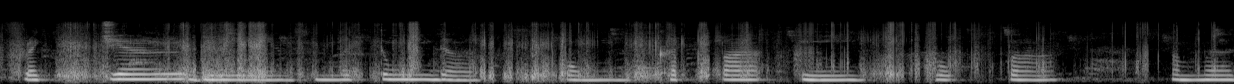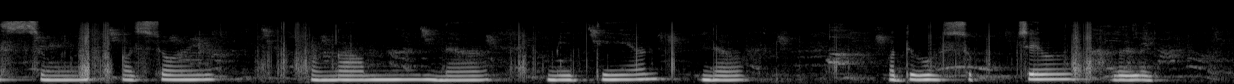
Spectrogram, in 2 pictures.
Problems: background sounds at intervals, background conversations at intervals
